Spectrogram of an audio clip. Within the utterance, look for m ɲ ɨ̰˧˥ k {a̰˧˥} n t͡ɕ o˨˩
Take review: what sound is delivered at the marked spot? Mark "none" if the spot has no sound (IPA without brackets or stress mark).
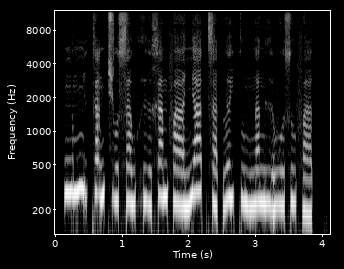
a̰˧˥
